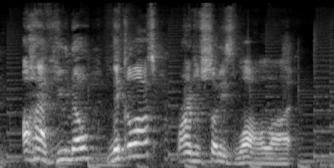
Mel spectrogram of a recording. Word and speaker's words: Nikkalotz: It's pronounced Nikkalotz.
